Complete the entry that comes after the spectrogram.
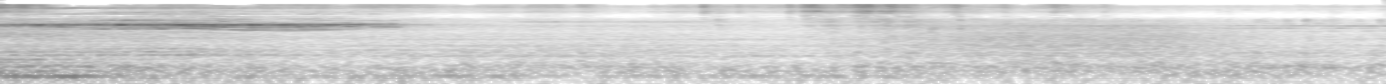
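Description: Electric multiple-unit passenger train running past along the platform and away. Its wheels squeal high on the rails for about the first two seconds over a steady low hum, and the sound fades as the train recedes.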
